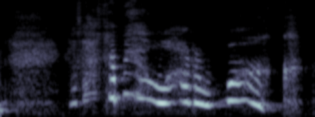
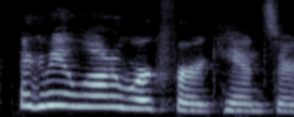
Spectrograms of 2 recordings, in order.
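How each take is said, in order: First: "that could be a lot of work" high, fast and squeaky; squeaky sympathy. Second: Said in the usual way. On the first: Acted. Sympathizing with Cancers, squeaky high and fast.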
